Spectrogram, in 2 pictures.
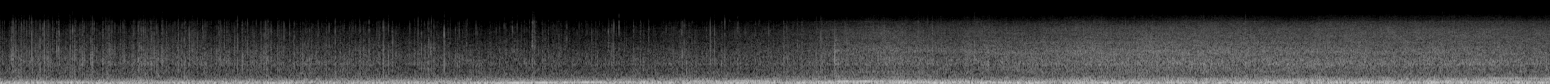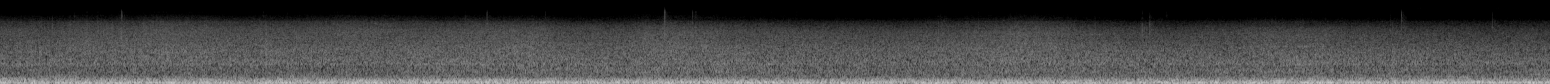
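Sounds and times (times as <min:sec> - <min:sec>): low rumble: 0:00.0 - 0:22.4
rain hissing: 0:00.0 - 0:31.0.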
